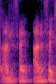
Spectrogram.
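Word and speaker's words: RTFKT: The most important one is probably the acquisition of Artifact. Is pronounced Artifact Studios by Nike.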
